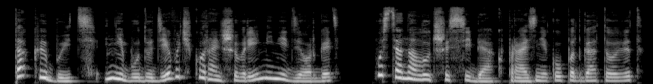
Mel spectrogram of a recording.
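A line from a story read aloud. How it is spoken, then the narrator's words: Dragon mother giggling. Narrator (Russian): хихикнула драконья мама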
